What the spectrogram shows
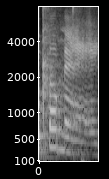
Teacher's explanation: esse EM vira EIM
